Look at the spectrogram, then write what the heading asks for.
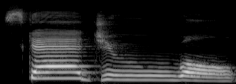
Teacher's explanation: Ju. And then at the end, we have a schwa, a reduced vowel, and a dark L.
